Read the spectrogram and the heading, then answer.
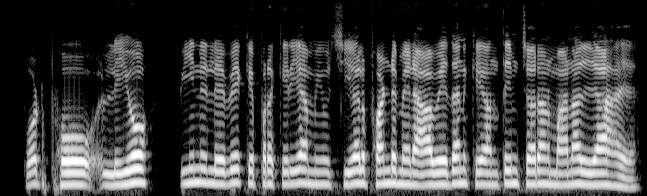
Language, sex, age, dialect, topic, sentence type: Magahi, female, 18-24, Southern, banking, statement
